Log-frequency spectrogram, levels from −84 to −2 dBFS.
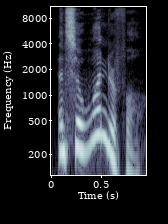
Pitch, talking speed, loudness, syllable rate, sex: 215 Hz, 190 wpm, -19 LUFS, 6.3 syllables/s, male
